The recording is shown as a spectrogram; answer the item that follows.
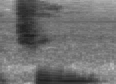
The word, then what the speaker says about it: Qing: a time where the Ching the Qing Empire okay which was the uh dominant Empire there in China it's spelled q-i-n-g ching was actually in a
